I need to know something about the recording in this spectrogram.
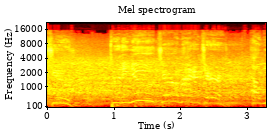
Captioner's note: crowd cheering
